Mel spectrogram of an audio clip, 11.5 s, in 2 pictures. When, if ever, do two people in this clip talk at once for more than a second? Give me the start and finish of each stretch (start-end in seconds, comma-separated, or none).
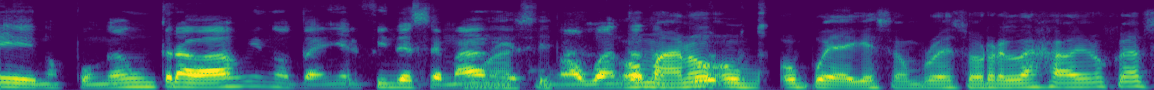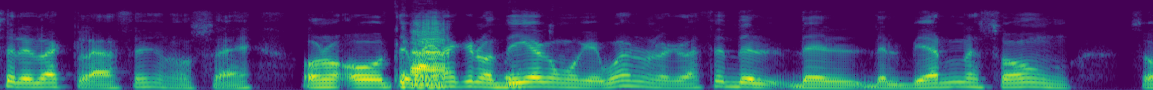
2.3-3.7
